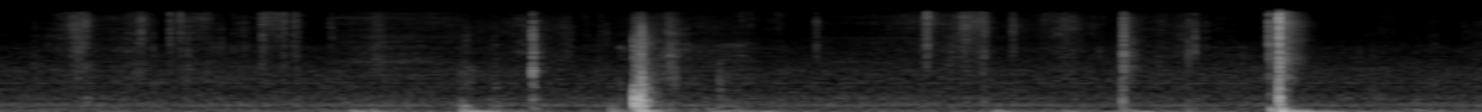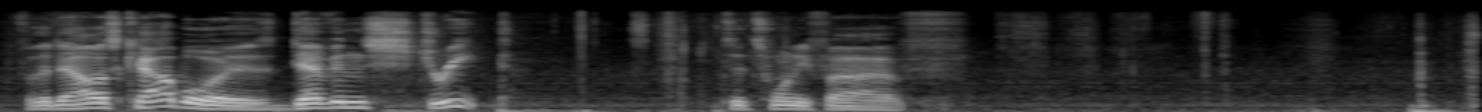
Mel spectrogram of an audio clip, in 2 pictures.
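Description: A plastic card holder clicks and rustles as it is handled.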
